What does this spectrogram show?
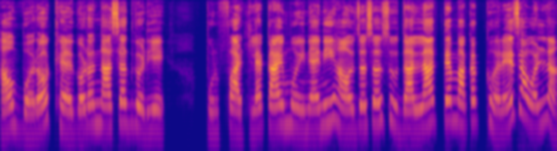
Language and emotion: Goan Konkani, happy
